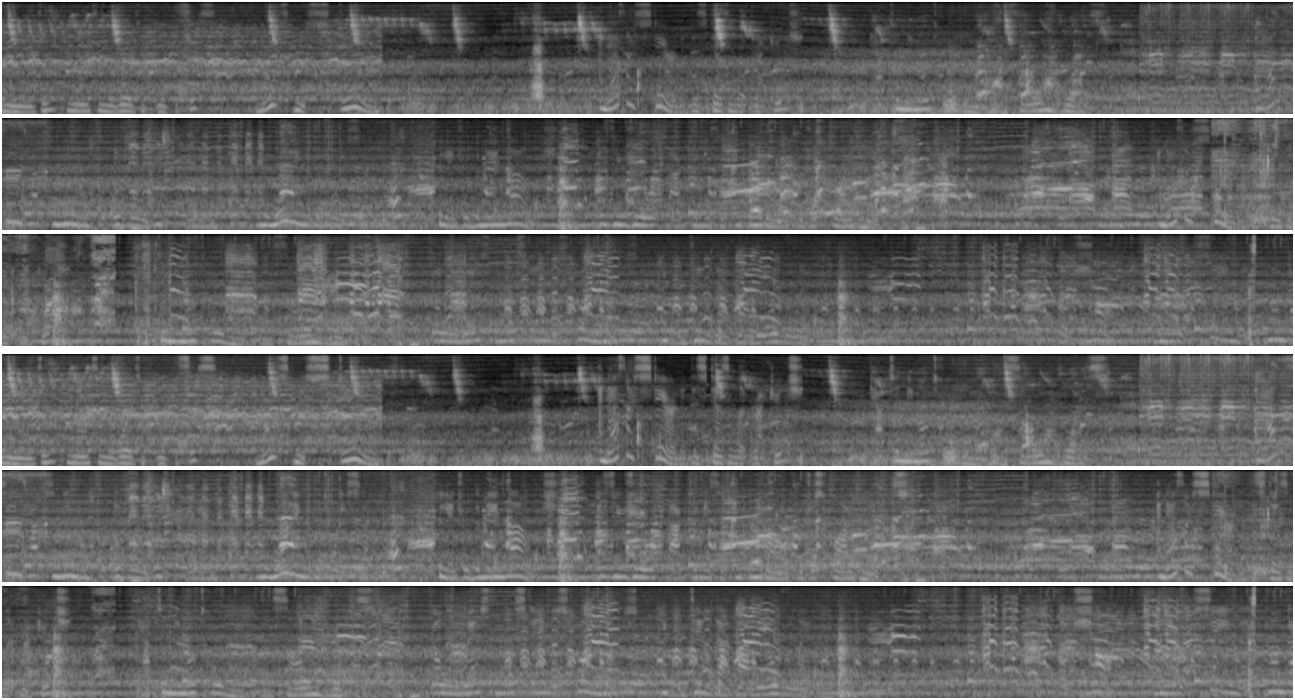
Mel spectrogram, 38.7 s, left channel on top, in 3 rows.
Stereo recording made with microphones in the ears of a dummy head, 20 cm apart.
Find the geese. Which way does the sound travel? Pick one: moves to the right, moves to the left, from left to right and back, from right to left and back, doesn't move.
from right to left and back.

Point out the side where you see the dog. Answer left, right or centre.
left.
